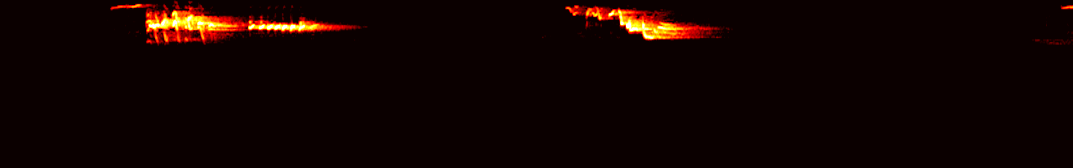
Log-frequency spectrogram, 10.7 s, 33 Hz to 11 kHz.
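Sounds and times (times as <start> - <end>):
European robin song with whistle, warble and trill: 0.9 - 3.6, 5.4 - 7.3.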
